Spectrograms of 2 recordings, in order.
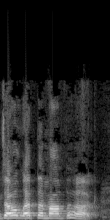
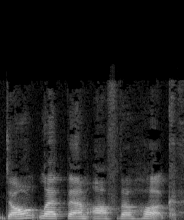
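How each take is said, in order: First: "Don't let them off the hook" said louder, "Don't" punched; louder repeat. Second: "don't let them off the hook" drawn out slowly, every word weighed; slow and deliberate. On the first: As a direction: hammer the rule home, louder. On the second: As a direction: spell the rule out slowly so they can write it down. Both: Shown as a demonstration. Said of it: "and write this down".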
